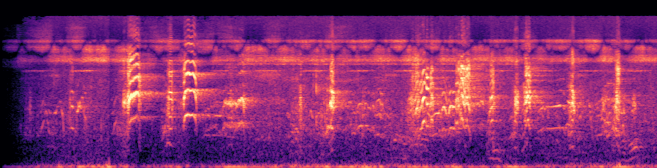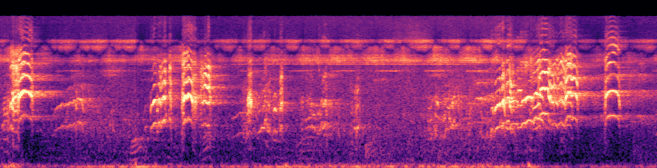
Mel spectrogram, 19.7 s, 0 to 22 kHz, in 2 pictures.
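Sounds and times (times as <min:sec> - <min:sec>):
group of Orthopsitta manilata calling in the Eastern Lowlands of South America: 0:00.3 - 0:19.6.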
